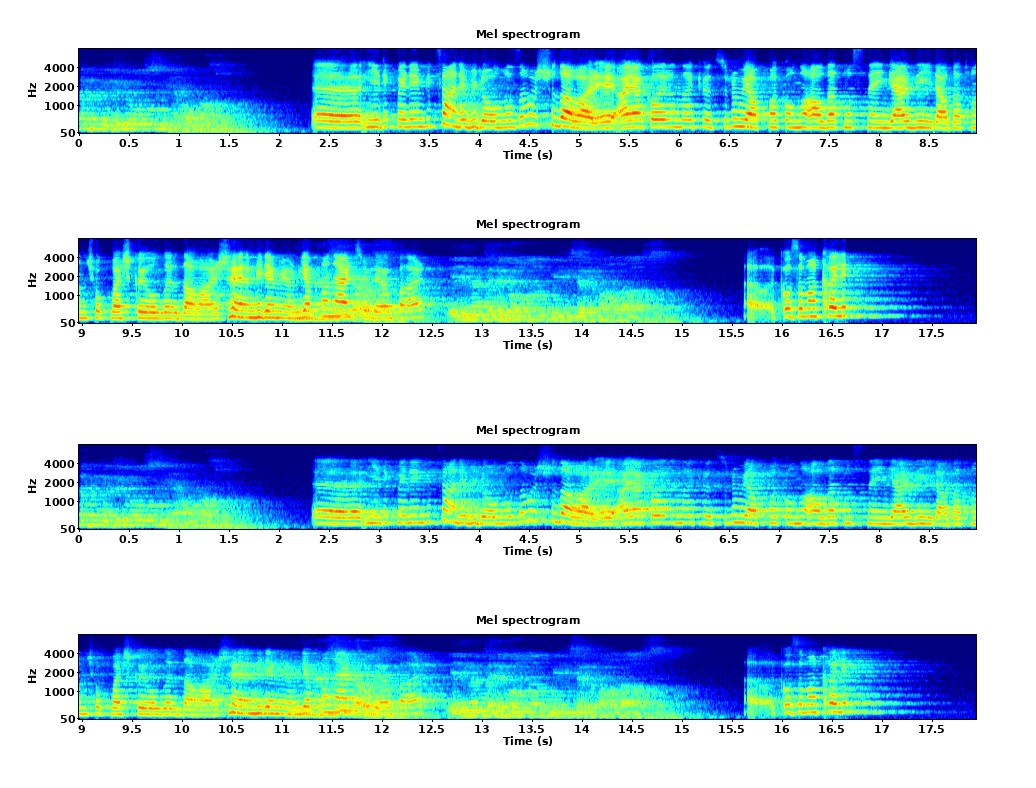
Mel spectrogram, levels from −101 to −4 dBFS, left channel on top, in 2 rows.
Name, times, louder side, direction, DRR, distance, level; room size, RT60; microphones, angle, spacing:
voice 1, 0.0-1.5 11.0-12.2 12.6-14.9, equal, 30° right, -8 dB, 2.5 m, -39 dB
voice 2, 2.3-12.4 15.7-16.6, left 4 dB, 50° left, 10 dB, 0.5 m, -30 dB
16.0 x 9.1 x 3.9 m, 1.4 s
head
